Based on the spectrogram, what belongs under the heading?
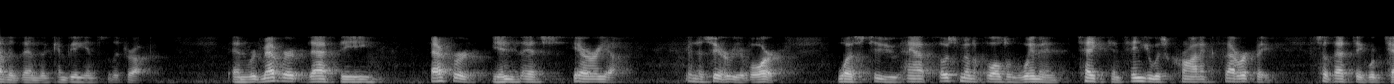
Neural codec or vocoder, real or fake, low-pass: codec, 16 kHz in and 24 kHz out, 0.8 kbps, FocalCodec, streaming, 65536 codes; fake; 3.6 kHz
